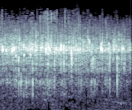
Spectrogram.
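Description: Chopped onions sizzle in hot oil for a potato and carrot curry, a loud, steady, dense crackle that runs unbroken throughout with no voices.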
